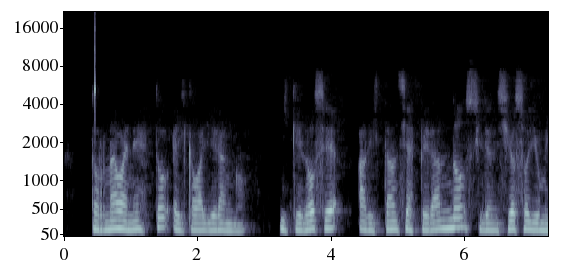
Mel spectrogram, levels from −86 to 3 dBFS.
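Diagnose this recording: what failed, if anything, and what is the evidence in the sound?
A single sharp snap sits on top of the speech at 0.45 s, very brief and fairly loud, peaking at about -10 dBFS. It is likely an electrical switching spike: a nearby switch, motor or static discharge arcing once and coupling into the analogue wiring.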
